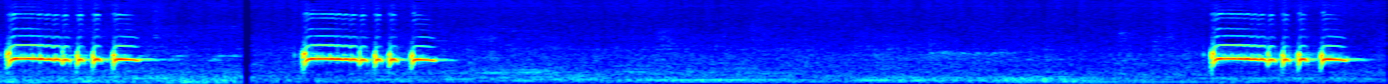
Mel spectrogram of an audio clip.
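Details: Zebra dove of the cemani type singing vigorously: three cooing phrases, each a held tone rolling into rapid pulses; the first two come close together, then a pause of about five seconds before the third.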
